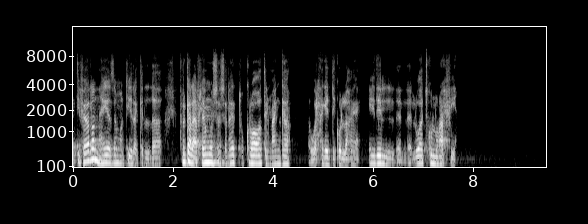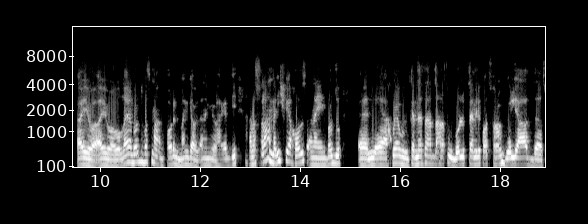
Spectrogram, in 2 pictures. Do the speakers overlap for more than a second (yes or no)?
no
